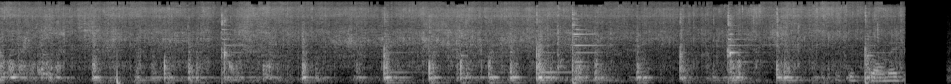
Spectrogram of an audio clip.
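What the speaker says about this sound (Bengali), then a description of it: "পেঁয়াজ কুচনো আর রসুন কুচো কাঁচা লঙ্কা চেরা আদা বাটা গাওয়া হয়ে গেছে এবার ডিমগুলো দিয়ে দেবো" Chopped onion, garlic, slit green chilies and ginger paste sizzle loudly in a frying pan for eggs, a steady close crackle broken by stirring scrapes and clicks, cutting off abruptly at the end.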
